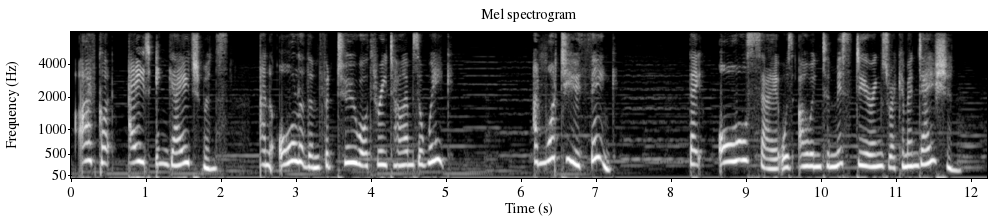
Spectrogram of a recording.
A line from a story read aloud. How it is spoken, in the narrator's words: she cried joyously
